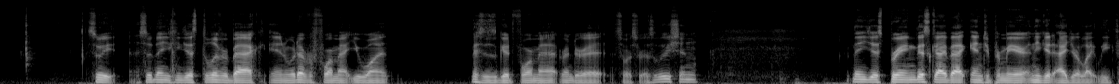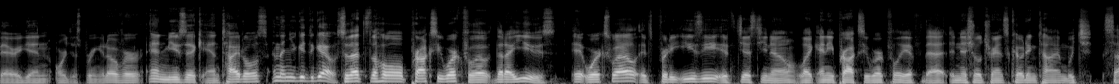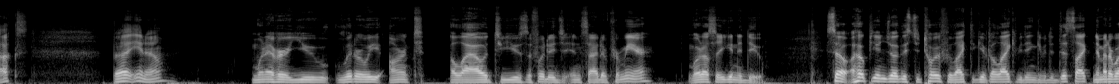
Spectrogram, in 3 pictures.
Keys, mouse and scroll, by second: 0.4 click, 5.5 click, 6.4-7.8 scroll down 1.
